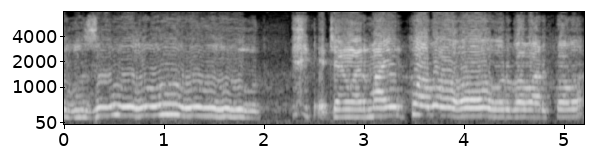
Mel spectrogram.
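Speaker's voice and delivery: weeping, grieving, pleading voice.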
